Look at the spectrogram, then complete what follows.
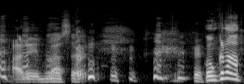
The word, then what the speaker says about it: कोंकणा: और आई am sure अगर आपको कोई पंजाबी मिले, वो हमेशा कंकना बोलेगा। कंकना, कोंकणा, क्यों साउथ में तो कणकणा नहीं भी बोले।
